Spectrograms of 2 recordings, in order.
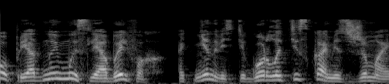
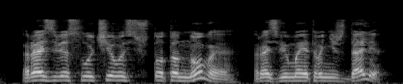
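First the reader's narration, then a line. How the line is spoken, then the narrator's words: Cold. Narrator (Russian): спросил Кирсан холодно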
